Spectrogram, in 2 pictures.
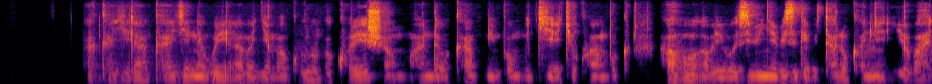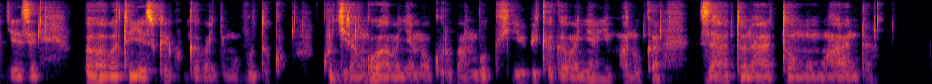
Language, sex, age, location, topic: Kinyarwanda, female, 25-35, Kigali, government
